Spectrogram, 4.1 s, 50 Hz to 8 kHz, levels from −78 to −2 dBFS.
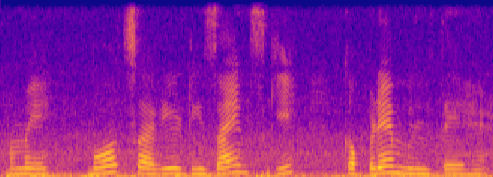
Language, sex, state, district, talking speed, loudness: Hindi, male, Maharashtra, Mumbai Suburban, 115 wpm, -17 LUFS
